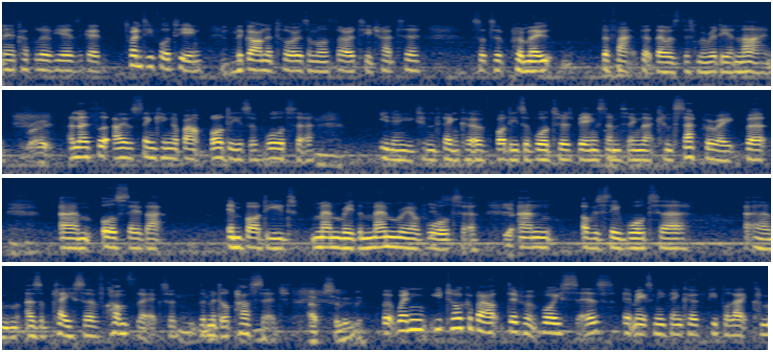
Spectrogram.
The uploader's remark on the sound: As they travel from Greenwich Peninsula to the Royal Docks. Taking the IFS Cloud Cable Car across the river.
